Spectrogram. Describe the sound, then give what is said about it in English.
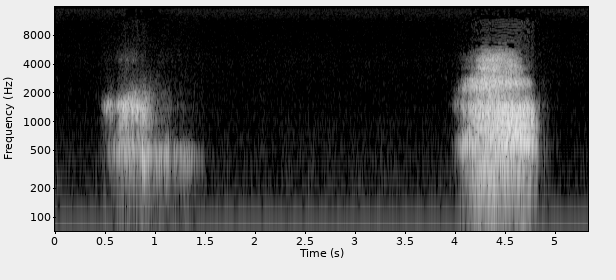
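Yawning during a healing invocation, heard as a soft breathy intake followed after a few seconds of silence by a louder, fuller, airy exhale, with no talking. “I'm yawning a lot, which are energetic releases.”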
